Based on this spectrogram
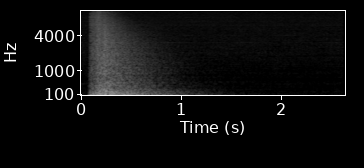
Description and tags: This sample is actually the sound of turning my guitar effect off during a recording. It was treated with epicVerb + stereo enhancement.
bass, boom, hit, processed, reverb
